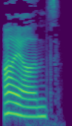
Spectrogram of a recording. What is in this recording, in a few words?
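"ions", English, British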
